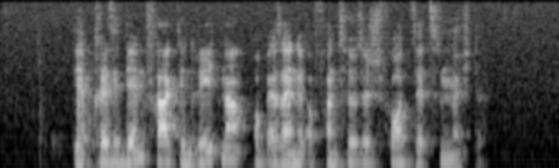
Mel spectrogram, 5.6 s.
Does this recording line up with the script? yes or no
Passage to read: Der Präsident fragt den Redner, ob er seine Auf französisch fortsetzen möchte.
yes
